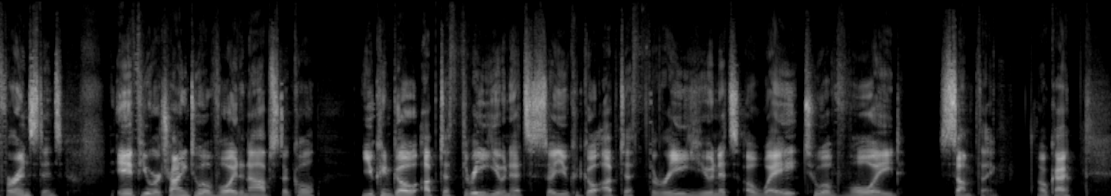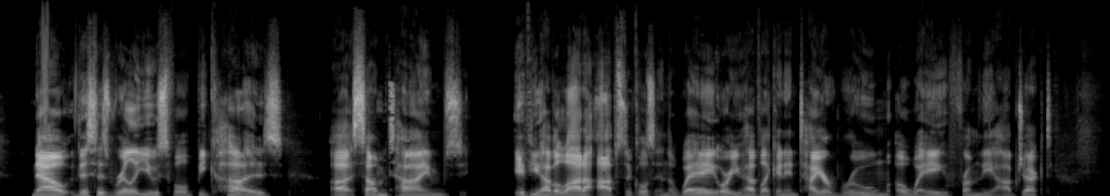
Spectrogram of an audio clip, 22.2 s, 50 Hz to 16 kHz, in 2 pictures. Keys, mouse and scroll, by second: 5.7-6.8 right drag.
